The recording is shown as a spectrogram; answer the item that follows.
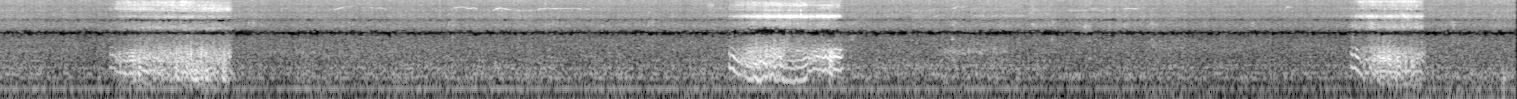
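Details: Female Yorkshire Terrier fast asleep in a dark room, snoring loudly like a human: three long rasping snores at roughly six-second intervals, with quiet breathing between.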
